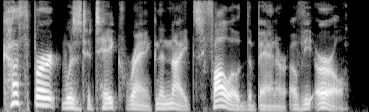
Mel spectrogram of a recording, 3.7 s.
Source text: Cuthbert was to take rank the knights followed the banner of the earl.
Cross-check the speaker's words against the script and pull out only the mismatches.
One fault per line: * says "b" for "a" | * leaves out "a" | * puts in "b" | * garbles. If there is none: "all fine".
all fine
